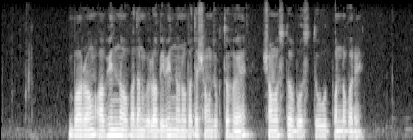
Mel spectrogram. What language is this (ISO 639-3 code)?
ben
